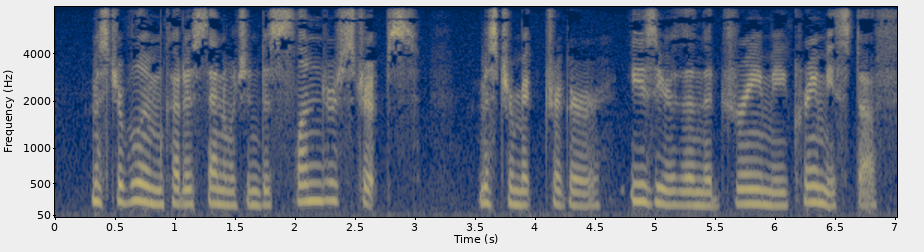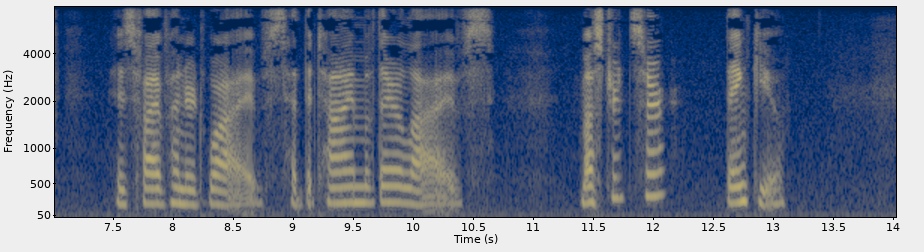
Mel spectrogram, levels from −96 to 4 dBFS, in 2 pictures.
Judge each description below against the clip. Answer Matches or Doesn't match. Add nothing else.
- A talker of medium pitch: Doesn't match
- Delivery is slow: Matches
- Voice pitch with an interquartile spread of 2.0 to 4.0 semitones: Matches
